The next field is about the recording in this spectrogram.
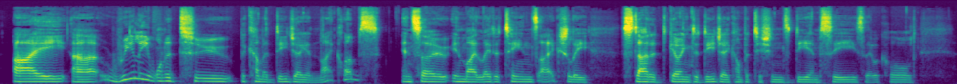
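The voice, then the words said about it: English accent. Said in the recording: “I've got English parents. I've got an English accent, even though I was born in Brisbane.”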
